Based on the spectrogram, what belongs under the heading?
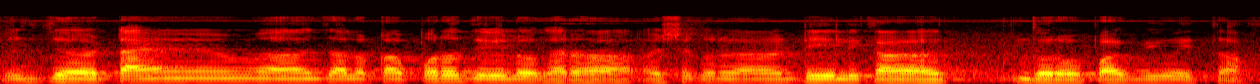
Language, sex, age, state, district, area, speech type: Goan Konkani, male, 45-60, Goa, Pernem, rural, spontaneous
